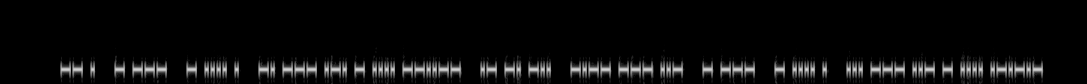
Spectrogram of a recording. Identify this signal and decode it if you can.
Morse code, heard as a keyed tone, about 40 wpm, 700 Hz. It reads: ME TO THE NORTH, AND YOU TO THE SOUTH.
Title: Sentences from Top 1000 Words - Review Part 2 - 40wpm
